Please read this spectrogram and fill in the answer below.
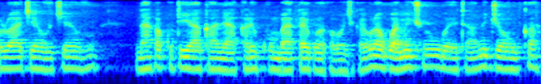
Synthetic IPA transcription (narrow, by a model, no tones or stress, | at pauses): lwat͡ʃeːɱvut͡ʃeːɱvu | naːkakutijakaːndiakalikuːmbalakatalikulakaβoːɲɟi̥kalikulaɡwaːmit͡ʃuːŋɡoetaːnuɟoːŋka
